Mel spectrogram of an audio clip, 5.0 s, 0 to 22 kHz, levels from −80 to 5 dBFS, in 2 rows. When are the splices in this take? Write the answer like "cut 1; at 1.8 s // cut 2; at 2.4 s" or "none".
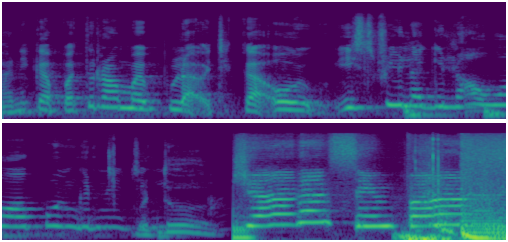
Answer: cut 1; at 3.6 s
